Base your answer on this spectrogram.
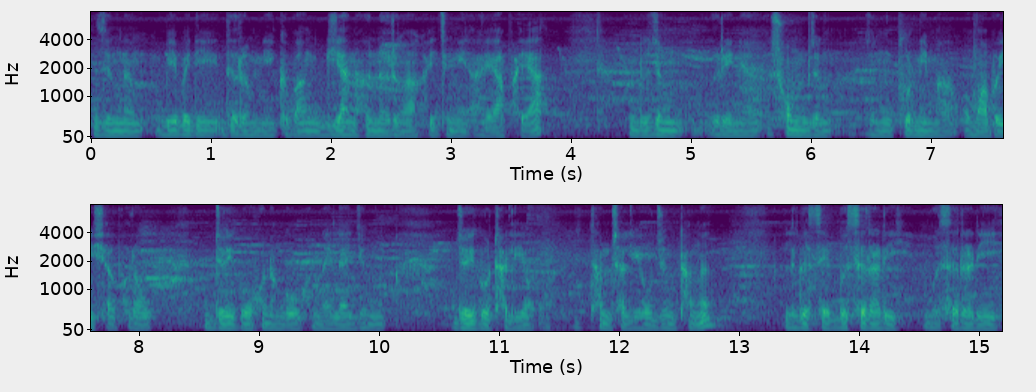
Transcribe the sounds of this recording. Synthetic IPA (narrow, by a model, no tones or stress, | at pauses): zɯŋnɯbebajdidɯɾɯmniɡɯbaŋɡijanhɯnːɯɾɯŋakʰajzɯŋniajapʰaja | duzɯŋɾɯjnɯsɔmzɯŋ | zɯŋpʰuɾnimaɔmabajsapʰɯɾawzɯjɡohunaŋɡowhunnajlajzɯŋzojɡotʰalijaw | tʰamsʰalijawzɯŋtʰaŋɯ | lɯɡɯsebɯsɯɾaɾi | bɯsɯɾaɾi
